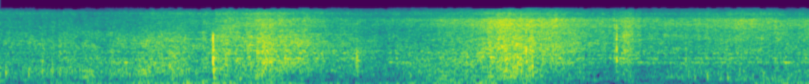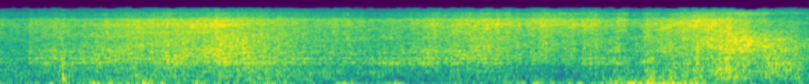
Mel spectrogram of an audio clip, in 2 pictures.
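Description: Skis hissing and scraping across firm snow, swelling with each turn, with wind rumbling on the microphone.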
